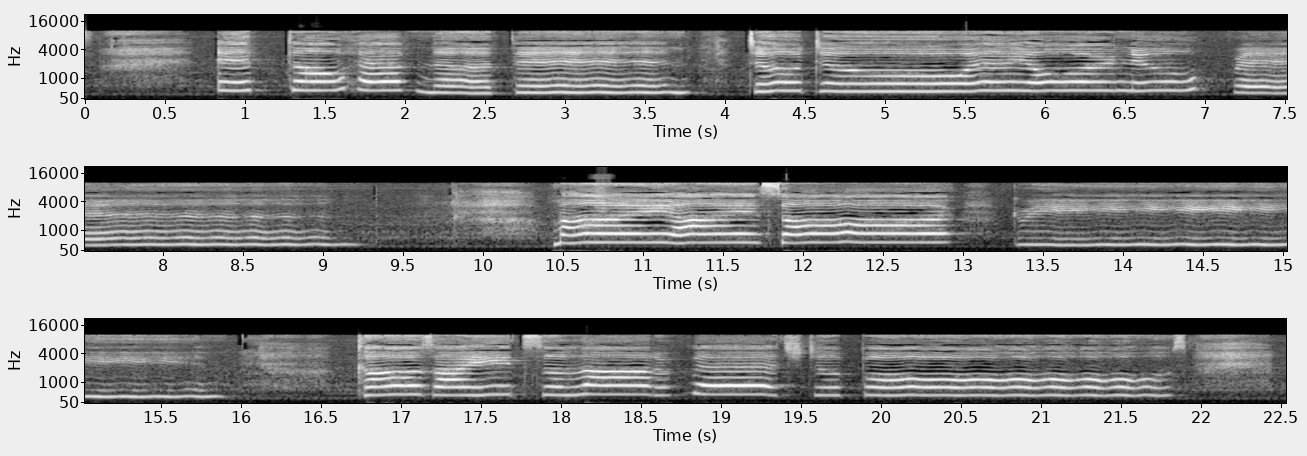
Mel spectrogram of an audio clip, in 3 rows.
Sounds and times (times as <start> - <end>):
Female singing: 0.8 - 9.3, 10.4 - 16.0, 16.7 - 22.0.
